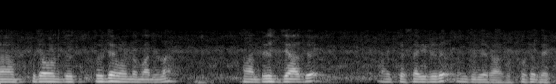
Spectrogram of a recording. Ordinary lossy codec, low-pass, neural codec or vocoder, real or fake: none; 5.4 kHz; codec, 16 kHz, 4 kbps, FreqCodec, smaller model; fake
